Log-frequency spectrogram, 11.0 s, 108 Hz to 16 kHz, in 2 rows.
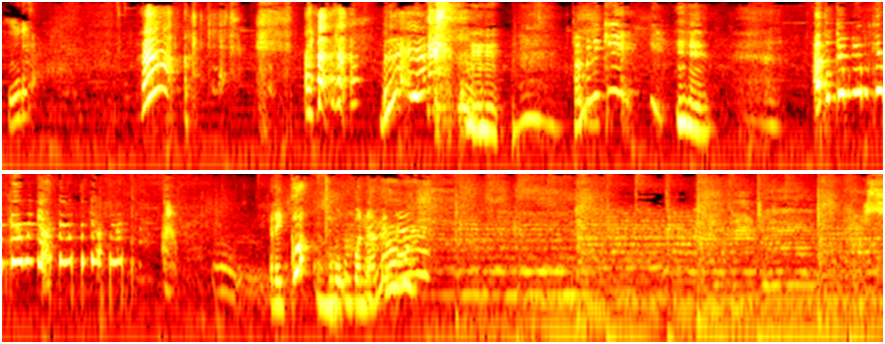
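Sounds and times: toddler giggling and squealing: 0.8s - 4.5s.

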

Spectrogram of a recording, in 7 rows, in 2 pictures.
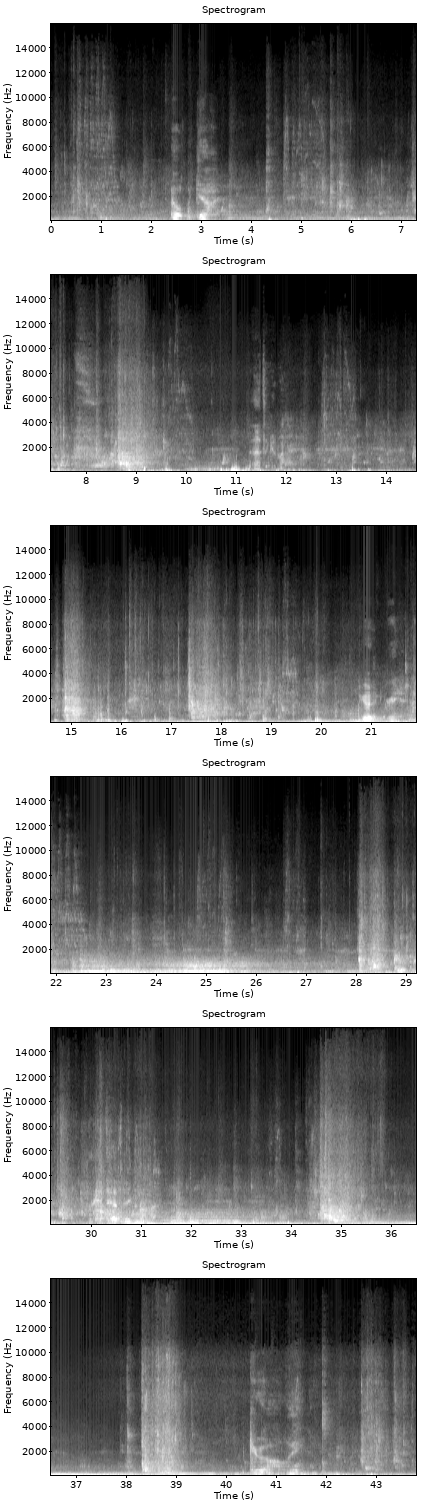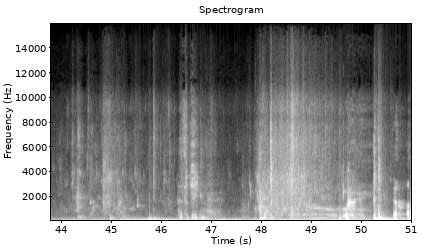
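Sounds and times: water splashing: 0.0s - 11.0s, 11.7s - 51.0s
water streaming off net: 7.2s - 10.2s, 14.6s - 19.6s, 34.4s - 36.0s, 38.0s - 39.8s, 47.0s - 50.0s
low rumble: 15.3s - 44.2s.

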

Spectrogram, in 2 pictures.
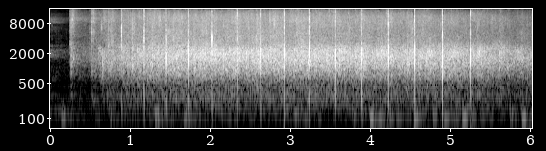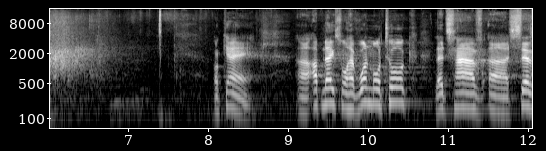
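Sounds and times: audience applause in a hall: 0.0s - 6.8s.

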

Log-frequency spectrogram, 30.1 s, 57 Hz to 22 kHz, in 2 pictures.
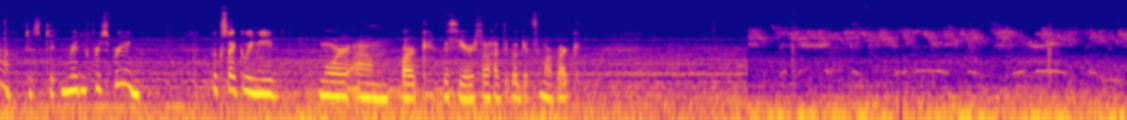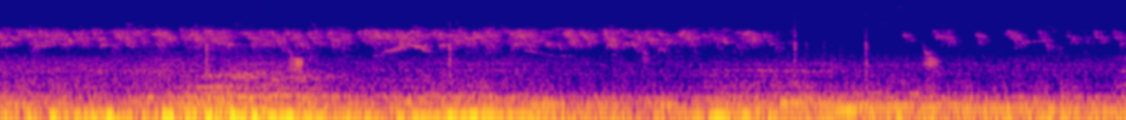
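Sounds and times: low steady rumble: 0.0s - 30.0s
small birds chirping: 0.0s - 30.0s.

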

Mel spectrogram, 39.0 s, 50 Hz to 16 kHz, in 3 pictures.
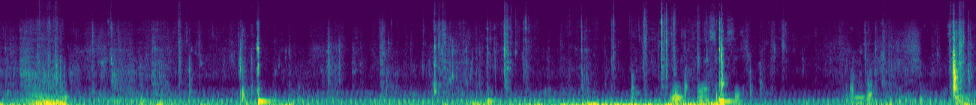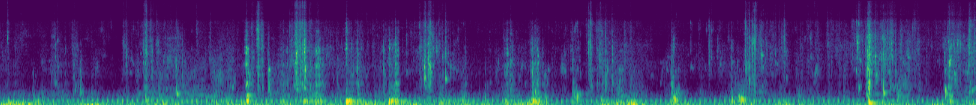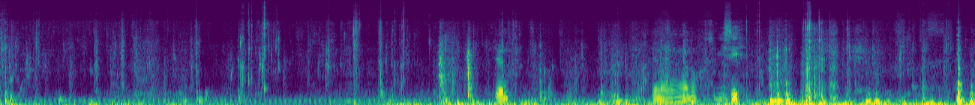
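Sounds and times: steady low rumble: 0.0s - 39.0s
water splashing against boat: 0.0s - 39.0s
knocks on boat: 7.6s - 10.1s, 12.6s - 23.2s, 30.6s - 39.0s.

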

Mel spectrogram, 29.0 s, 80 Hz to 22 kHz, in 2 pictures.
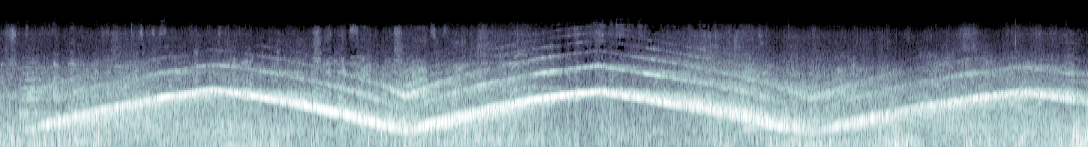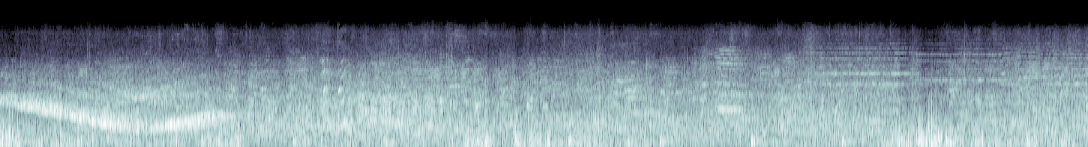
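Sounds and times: police siren wailing: 0.0s - 18.2s.

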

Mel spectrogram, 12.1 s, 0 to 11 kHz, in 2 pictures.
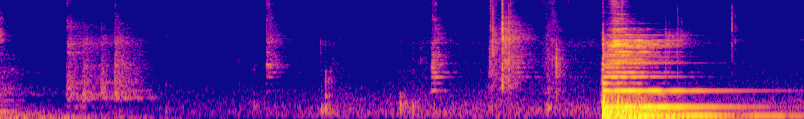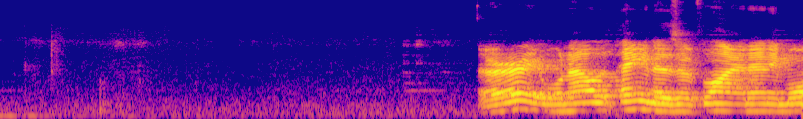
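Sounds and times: metallic clang of wheel rim: 4.6s - 6.2s.

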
